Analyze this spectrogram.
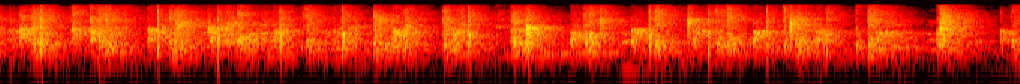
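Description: Applause from a small audience at a charity poetry-reading marathon, honouring the event organiser: dense, even clapping that carries on steadily for about five seconds with no voices on top.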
